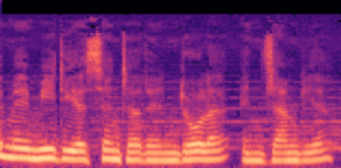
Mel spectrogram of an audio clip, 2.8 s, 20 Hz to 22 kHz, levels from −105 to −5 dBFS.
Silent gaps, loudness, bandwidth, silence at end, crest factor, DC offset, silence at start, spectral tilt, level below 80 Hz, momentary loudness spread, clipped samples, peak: none; -19 LUFS; 15.5 kHz; 0 s; 12 dB; under 0.1%; 0 s; -6.5 dB/octave; -56 dBFS; 7 LU; under 0.1%; -8 dBFS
